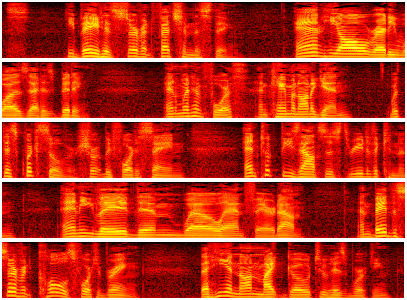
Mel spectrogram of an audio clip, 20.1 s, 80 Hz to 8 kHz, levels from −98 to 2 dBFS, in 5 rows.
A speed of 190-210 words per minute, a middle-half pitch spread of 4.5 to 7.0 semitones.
Yes: average, 195 wpm; average, 5.2 semitones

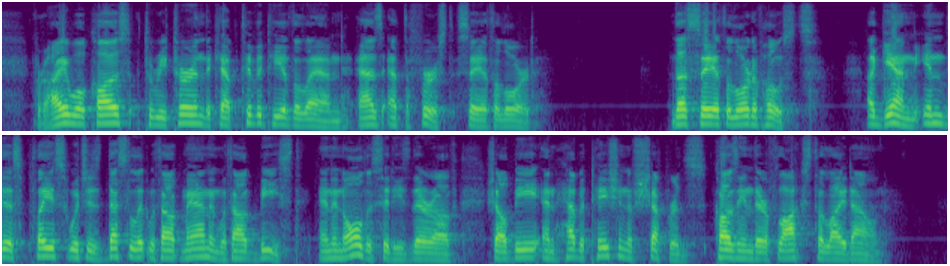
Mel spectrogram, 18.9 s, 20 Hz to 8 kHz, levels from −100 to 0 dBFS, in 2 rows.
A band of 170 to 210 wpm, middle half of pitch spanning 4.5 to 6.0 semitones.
No: average, 175 wpm; average, 3.7 semitones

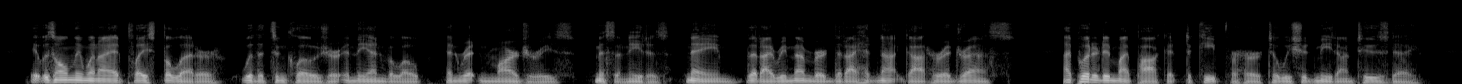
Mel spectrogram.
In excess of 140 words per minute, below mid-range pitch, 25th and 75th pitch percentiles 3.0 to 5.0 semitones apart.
Yes: average, 195 wpm; very low, 75 Hz; average, 3.4 semitones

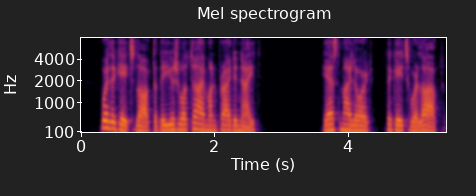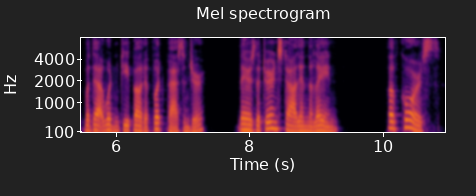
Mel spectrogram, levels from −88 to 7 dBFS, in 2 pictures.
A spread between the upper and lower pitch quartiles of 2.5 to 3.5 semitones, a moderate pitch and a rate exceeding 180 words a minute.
Yes: average, 3.2 semitones; medium, 155 Hz; average, 190 wpm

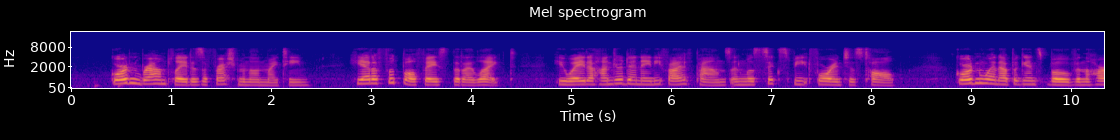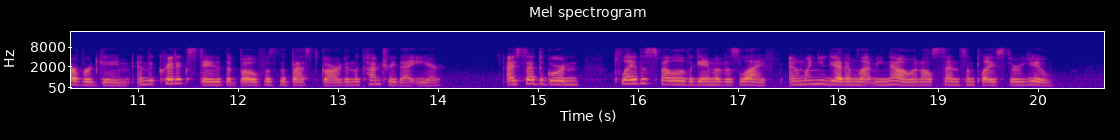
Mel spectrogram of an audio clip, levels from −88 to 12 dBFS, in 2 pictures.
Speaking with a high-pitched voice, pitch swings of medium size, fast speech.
Yes: high, 200 Hz; average, 3.4 semitones; fast, 230 wpm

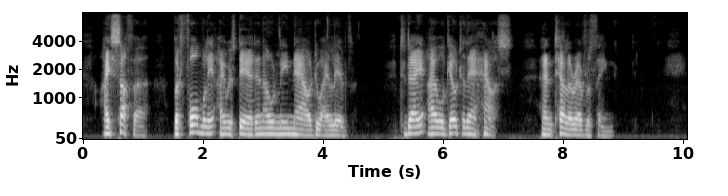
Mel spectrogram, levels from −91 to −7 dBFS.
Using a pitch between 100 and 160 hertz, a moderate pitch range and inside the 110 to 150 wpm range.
Yes: medium, 140 Hz; average, 4.2 semitones; average, 145 wpm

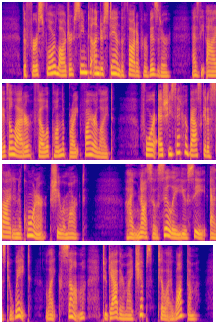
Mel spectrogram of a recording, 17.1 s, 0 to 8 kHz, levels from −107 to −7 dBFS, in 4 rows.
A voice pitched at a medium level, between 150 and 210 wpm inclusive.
Yes: medium, 175 Hz; fast, 205 wpm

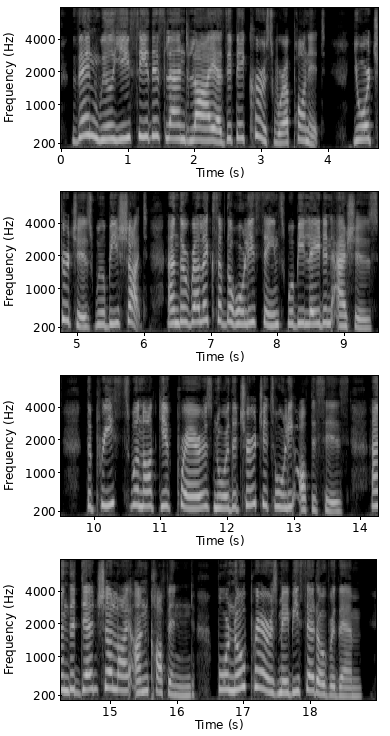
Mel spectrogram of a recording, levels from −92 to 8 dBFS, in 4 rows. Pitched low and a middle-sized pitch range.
No: very high, 275 Hz; average, 3.9 semitones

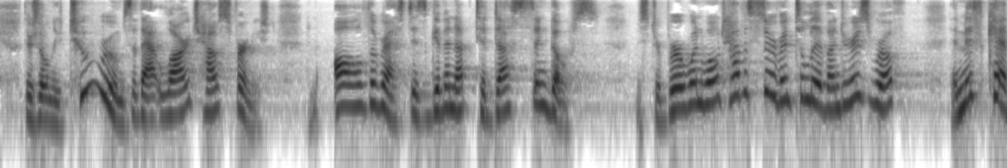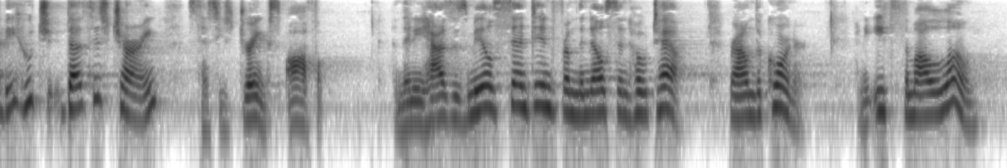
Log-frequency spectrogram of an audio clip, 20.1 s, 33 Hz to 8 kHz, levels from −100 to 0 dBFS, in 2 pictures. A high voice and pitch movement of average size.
No: high, 215 Hz; wide, 5.7 semitones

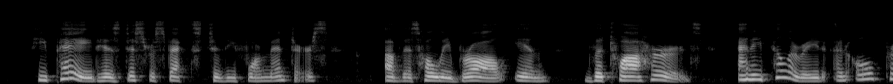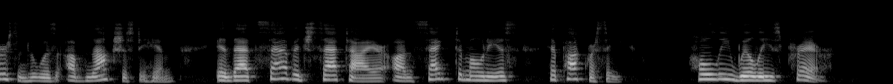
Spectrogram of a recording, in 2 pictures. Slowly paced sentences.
Yes: slow, 120 wpm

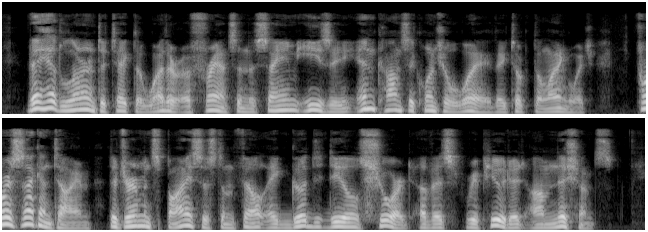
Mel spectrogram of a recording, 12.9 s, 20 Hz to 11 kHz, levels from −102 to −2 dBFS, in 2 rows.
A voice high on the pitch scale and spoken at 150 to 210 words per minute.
No: low, 125 Hz; average, 170 wpm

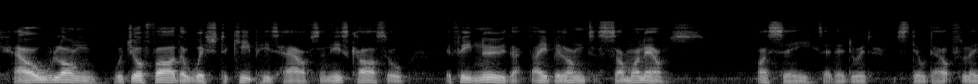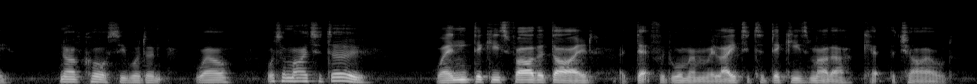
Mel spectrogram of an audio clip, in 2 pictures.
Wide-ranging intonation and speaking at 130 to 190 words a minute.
No: average, 4.5 semitones; average, 165 wpm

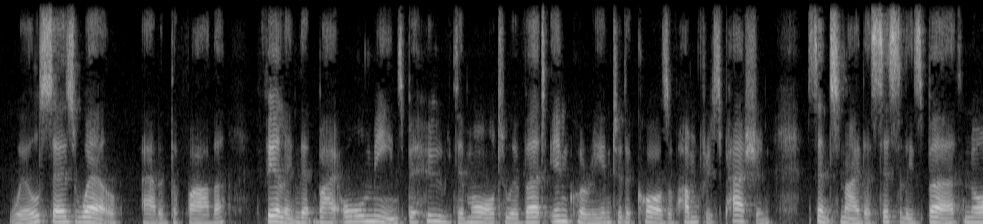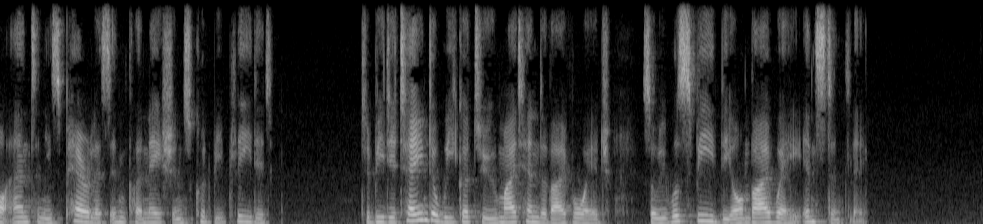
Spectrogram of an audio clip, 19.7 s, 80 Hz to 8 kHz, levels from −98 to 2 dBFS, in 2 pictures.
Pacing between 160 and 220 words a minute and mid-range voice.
Yes: average, 170 wpm; medium, 170 Hz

